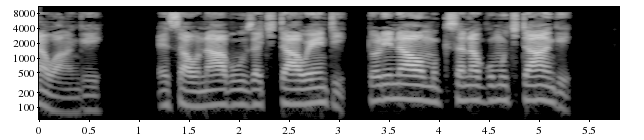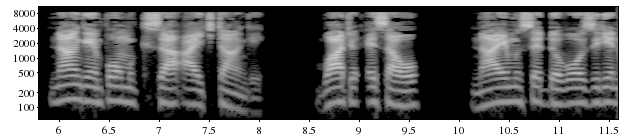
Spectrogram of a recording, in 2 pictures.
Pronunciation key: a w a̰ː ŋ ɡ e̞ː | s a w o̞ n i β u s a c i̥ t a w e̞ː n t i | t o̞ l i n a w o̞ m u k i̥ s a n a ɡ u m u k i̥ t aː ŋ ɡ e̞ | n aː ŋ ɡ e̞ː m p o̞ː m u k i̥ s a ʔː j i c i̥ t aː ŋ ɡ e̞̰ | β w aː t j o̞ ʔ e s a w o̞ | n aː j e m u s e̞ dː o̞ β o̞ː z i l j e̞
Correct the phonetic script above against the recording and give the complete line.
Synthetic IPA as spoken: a w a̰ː ŋ ɡ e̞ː | s a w o̞ n a β u z a c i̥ t a w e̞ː n t i | t o̞ l i n a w o̞ m u k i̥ s a n a ɡ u m u c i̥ t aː ŋ ɡ e̞ | n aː ŋ ɡ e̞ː m p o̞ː m u k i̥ s a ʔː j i c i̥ t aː ŋ ɡ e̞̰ | β w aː t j o̞ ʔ e s a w o̞ | n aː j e m u s e̞ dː o̞ β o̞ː z i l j e̞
